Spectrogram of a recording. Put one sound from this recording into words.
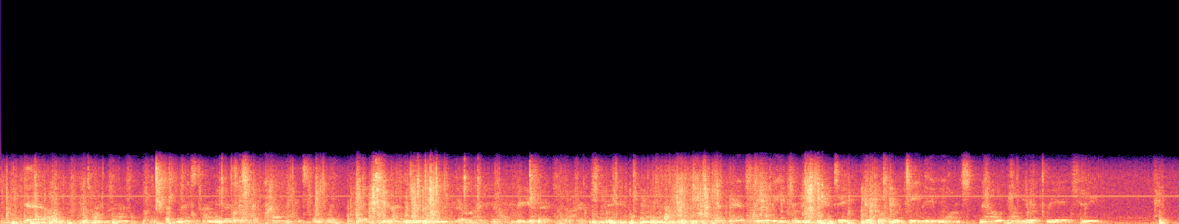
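A small dog's paws patter on carpet as it runs laps.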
